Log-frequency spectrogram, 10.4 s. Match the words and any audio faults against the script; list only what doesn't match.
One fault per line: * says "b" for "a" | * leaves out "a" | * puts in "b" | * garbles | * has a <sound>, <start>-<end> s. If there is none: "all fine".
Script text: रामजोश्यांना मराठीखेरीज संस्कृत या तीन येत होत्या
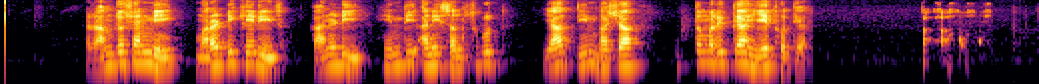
* puts in "कानडी हिंदी आणि"
* puts in "भाषा उत्तमरीत्या"
* has a laugh, 9.2-9.9 s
